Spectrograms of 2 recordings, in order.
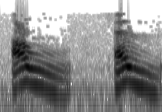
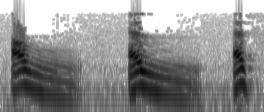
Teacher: فالظاء والذال والثاء من طرف اللسان مع أطراف الثنايا العليا · Shown in: second take · فإدخال طرف اللسان إلى الداخل خطأ، وإخراجه إلى الخارج زيادة عن اللزوم أيضا خطأ.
